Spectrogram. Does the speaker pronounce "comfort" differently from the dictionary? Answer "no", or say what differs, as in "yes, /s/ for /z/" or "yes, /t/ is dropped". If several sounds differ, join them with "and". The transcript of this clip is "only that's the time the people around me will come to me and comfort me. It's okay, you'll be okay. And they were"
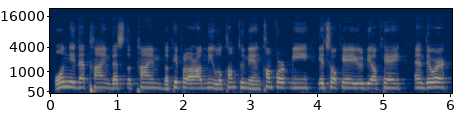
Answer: no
